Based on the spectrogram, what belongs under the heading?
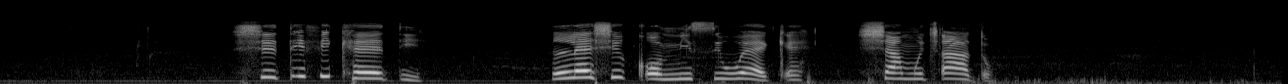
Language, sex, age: Tsonga, female, 25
